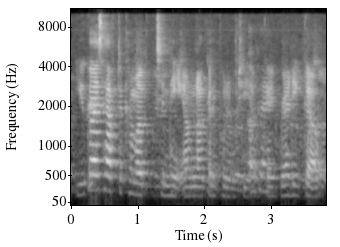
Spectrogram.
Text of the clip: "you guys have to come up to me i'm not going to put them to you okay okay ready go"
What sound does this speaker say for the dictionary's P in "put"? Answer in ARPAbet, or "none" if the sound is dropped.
P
